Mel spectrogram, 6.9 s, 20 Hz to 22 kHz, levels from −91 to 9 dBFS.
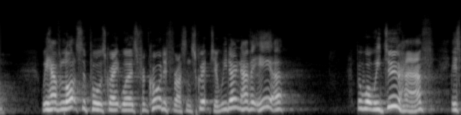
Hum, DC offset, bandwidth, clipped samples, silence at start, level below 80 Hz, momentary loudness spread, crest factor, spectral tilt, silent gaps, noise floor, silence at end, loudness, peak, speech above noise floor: none; under 0.1%; 7.6 kHz; under 0.1%; 0 s; -76 dBFS; 11 LU; 18 dB; -8 dB/octave; none; -71 dBFS; 0 s; -22 LUFS; -4 dBFS; 50 dB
